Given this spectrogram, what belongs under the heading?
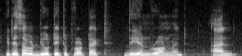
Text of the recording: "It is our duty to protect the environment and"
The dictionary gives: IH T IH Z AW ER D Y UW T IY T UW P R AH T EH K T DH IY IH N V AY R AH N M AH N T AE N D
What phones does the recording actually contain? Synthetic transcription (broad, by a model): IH T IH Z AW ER D Y UW T IY T UW P R AH T EH K T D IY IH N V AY AH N M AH N T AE N D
